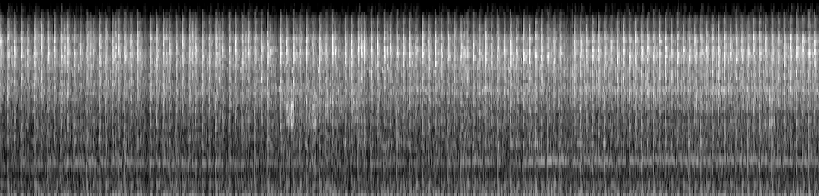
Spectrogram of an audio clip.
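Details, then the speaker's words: Silver Volkswagen air-cooled dune car after a dune trip, running on its freshly rebuilt carburetor: rough, busy clatter at steady fast idle, no stumbles or misses, instant throttle response with no hesitation; gushing oil. "The car is running good because we're not in the dunes, and the mosquito jerks has been lifted."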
